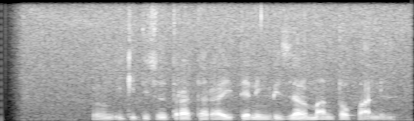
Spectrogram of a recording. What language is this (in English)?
Javanese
